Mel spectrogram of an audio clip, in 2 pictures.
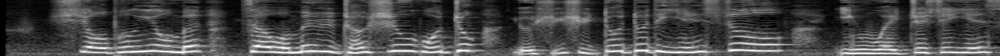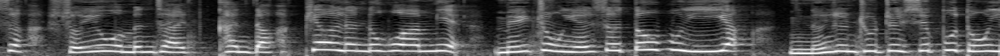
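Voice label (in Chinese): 女 角色 动画角色配音; 大耳朵图图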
